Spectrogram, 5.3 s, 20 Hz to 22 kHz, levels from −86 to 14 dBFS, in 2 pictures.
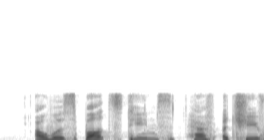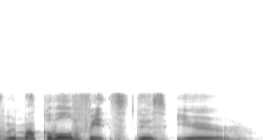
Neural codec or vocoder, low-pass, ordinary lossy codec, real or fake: none; 7.2 kHz; none; real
